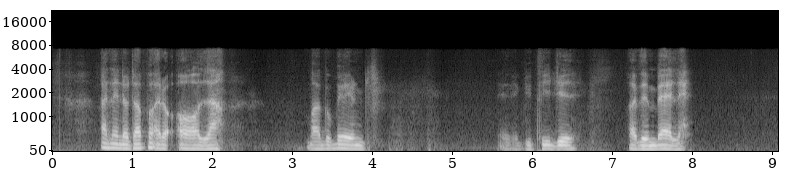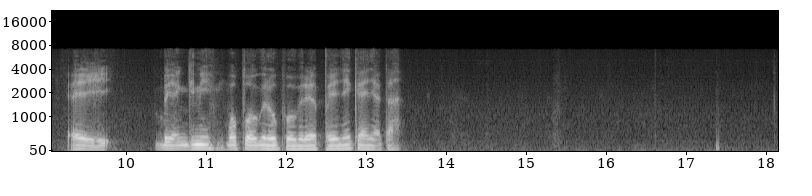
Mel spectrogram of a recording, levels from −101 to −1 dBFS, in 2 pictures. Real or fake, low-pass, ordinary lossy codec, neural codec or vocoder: fake; 7.2 kHz; none; codec, 16 kHz in and 24 kHz out, 0.6 kbps, FocalCodec, streaming, 4096 codes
